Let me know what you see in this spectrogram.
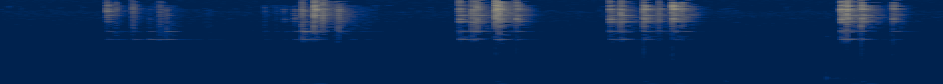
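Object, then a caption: Glass bottle. Long nails tap a squat amber glass cognac bottle that appears to be filled, and tap and scratch near its glass top. Five quiet bursts of quick, bright clinks with very short ring are heard in an irregular rhythm, separated by near silence.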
